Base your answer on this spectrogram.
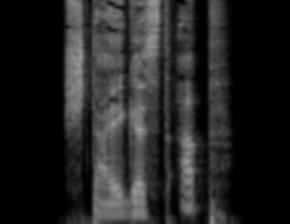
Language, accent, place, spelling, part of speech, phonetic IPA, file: German, Germany, Berlin, steigest ab, verb, [ˌʃtaɪ̯ɡəst ˈap], De-steigest ab.ogg
- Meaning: second-person singular subjunctive I of absteigen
